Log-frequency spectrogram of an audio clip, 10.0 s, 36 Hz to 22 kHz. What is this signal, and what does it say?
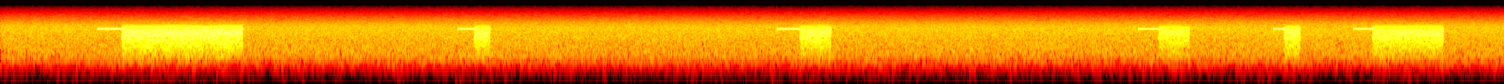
ACARS aircraft data, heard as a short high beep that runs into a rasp, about 2400 baud, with radio hiss.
